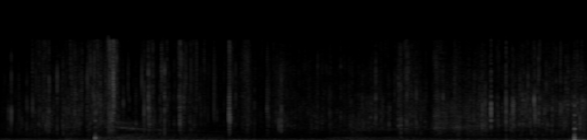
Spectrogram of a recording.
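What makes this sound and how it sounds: An empty, hand-sized, clear bubble-textured plastic packaging sleeve is squeezed and scratched with long nails. It makes a steady, bright crinkling and crackling, with sharp little ticks and scratchy swipes scattered throughout. A few louder crunches stand out, the last near the end.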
